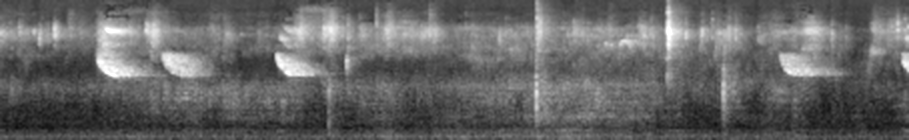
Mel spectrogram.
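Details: Baby monkey Duke, hurt after a failed catch by his mother, with Duchess worried over him; high, falling cries repeat about every two seconds, each short and sharply descending, with faint clicks and drips between.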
